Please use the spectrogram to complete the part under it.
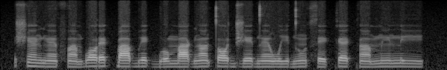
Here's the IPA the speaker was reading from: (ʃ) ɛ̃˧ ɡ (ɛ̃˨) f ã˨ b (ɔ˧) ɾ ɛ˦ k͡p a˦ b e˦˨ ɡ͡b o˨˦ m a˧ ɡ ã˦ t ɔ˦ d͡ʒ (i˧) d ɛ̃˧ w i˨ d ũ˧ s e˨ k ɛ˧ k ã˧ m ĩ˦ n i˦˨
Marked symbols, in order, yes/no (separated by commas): yes, yes, yes, no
